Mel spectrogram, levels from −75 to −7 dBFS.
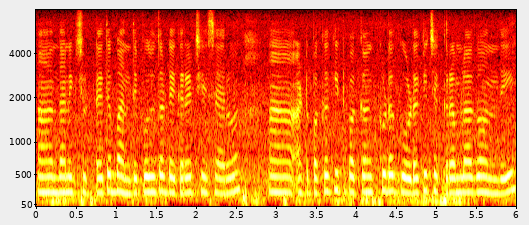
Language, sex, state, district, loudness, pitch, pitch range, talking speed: Telugu, female, Telangana, Nalgonda, -12 LUFS, 235 Hz, 230-240 Hz, 170 wpm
